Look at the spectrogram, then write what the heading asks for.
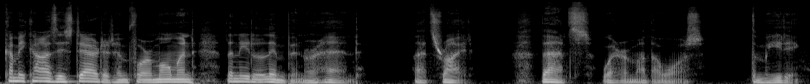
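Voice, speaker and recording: A man's voice: on the low side, measured pace, vocal fry, darkish tone. A man narrating a fantasy audiobook, reading scripted storytelling prose.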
